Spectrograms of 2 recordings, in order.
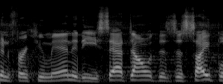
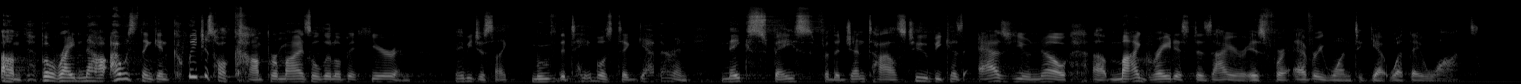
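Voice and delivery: put-on very soft-spoken tone, lower and quieter; 7 semitones lower, 10 dB quieter than usual. Retelling a mock version of a scene at the temple: imitating a very soft voice. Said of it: "very, very softly".

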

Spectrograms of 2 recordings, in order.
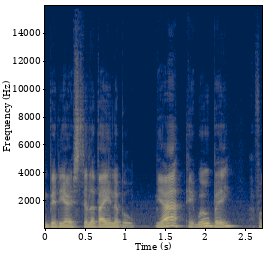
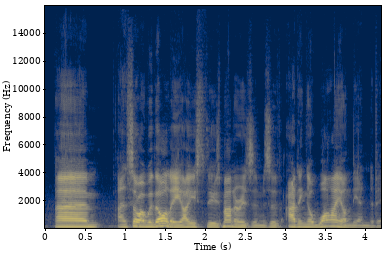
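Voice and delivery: ordinary talk

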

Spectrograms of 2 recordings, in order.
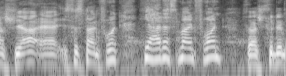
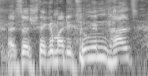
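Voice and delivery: plain

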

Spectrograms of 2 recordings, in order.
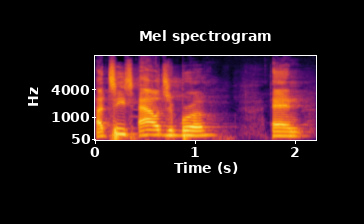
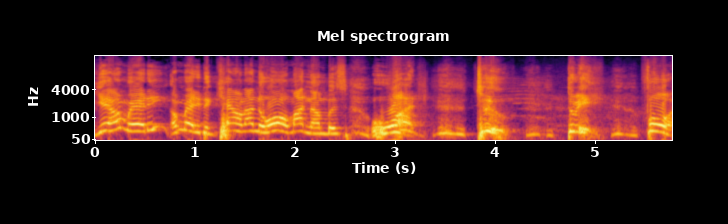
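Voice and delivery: mock squeaky, very high, overeager voice; 10 semitones higher than usual. A teacher recalls a student eager about math, imitating an excited student. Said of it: "a student that was real excited about math".

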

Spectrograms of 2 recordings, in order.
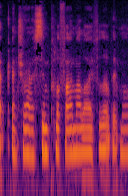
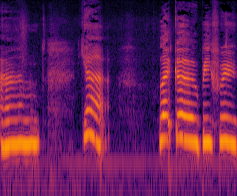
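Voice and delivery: talking mid-yawn, higher pitch; 4 semitones higher than usual. Signing off to everyone listening, yawning while speaking. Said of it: "Sorry, I'm yawning loads".

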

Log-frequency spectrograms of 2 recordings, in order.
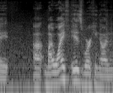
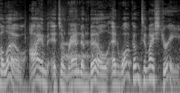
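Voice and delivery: slow, put-on American accent; 5 dB louder than usual. Imagining Bill opening his stream: American-accent Bill impression. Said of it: "Is that how American Bill would sound? It sounds better than any American accent he's ever done".

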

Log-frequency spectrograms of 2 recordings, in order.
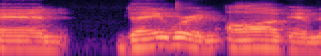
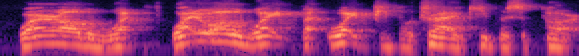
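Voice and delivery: put-on gravelly voice, higher; 5 semitones higher than usual. Retelling what a man said to a room of Native chiefs: imitating a gravelly voice. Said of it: "he had this gravelly voice".

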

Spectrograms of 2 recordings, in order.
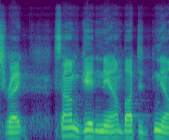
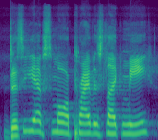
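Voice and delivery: put-on British accent, pitched up; 8 semitones higher than usual. Retelling a boy's question during a comedy joke, in a British accent. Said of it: "He's got a British accent for this joke".

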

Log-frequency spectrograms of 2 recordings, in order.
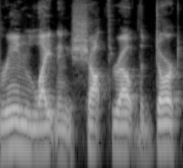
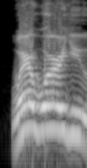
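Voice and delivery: squeaky, high and loud; 8 semitones higher, 7 dB louder than usual. Narrating the battle story, the seer questions his hired assassin: Yitzkray squeaking. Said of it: "he squeaked".

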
